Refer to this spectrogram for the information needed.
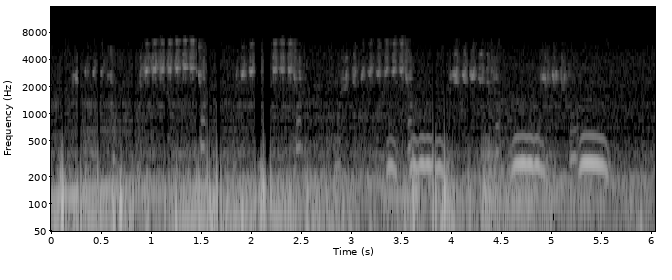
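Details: Great horned owls at a farm live cam in courting season, January 7, 2023, as the male brings a food gift to the female. A run of low, arched hoots builds near the end over a steady low rumble, with faint higher chirping sounds above.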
